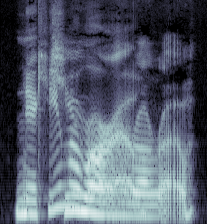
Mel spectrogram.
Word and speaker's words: Nikumaroro: The first thought is that they crashed near Nikumaroro. – Nikumaroro.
